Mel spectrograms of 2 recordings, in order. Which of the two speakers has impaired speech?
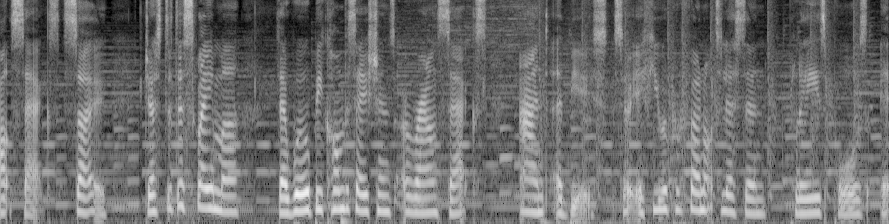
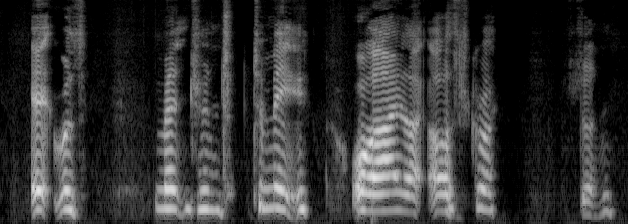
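The second: spastic quadriplegic cerebral palsy; spastic quadriplegic with athetoid features, caused by PVL.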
